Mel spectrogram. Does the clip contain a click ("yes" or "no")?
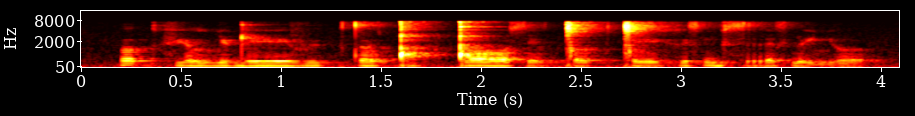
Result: yes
